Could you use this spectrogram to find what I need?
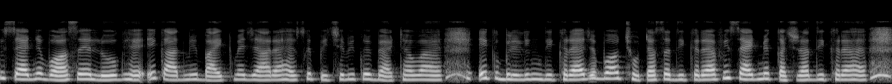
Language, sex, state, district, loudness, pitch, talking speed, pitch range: Hindi, female, Chhattisgarh, Korba, -17 LUFS, 225 Hz, 270 wpm, 210-240 Hz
